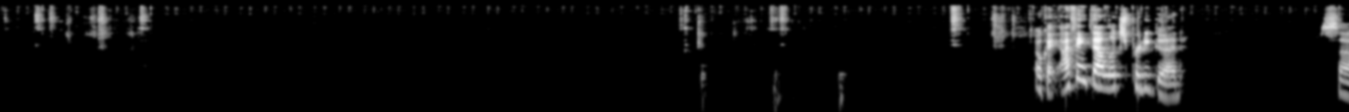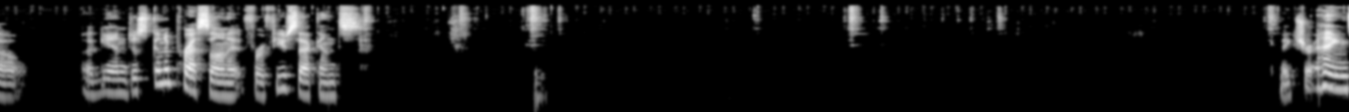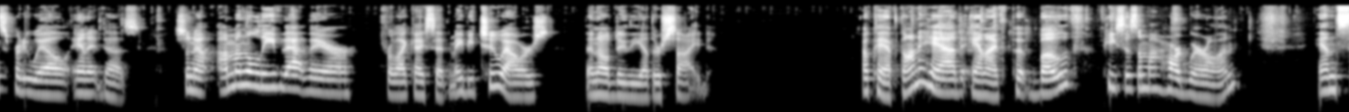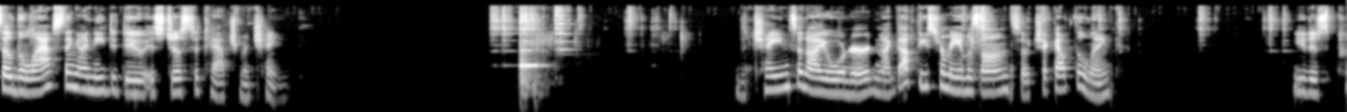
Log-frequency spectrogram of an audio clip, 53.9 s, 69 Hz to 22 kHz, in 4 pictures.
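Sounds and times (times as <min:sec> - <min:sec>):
metal tumbler ringing clang: 0:45.4 - 0:46.3
metal chain and tumbler clinking: 0:52.4 - 0:53.5.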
